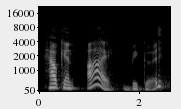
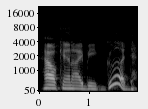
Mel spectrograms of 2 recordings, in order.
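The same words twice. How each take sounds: First: The stress falls on the word how. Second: The stress falls on the word good. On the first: "As if to say, I'm such a sinner. How in the world can I ever be a good person?" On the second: "Emphasis on the good"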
